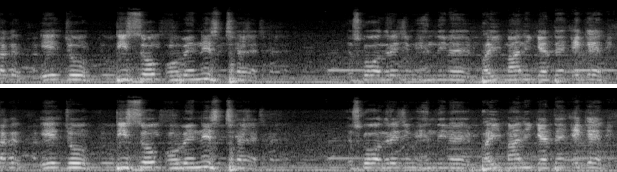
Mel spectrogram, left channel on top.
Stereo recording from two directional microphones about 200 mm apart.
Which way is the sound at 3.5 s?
40° right (ahead or behind).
